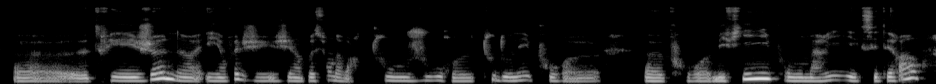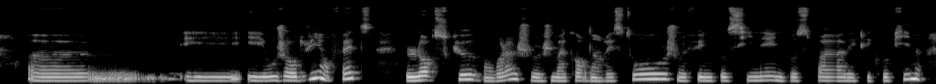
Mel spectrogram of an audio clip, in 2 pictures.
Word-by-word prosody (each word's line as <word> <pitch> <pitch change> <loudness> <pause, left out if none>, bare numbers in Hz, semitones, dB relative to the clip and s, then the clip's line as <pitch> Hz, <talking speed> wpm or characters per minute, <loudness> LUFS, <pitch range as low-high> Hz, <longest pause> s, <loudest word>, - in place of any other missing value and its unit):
heu, 140 - -4
très 165 -2 0
jeune 230 -4 +4
et 160 -1 -3
en - - -6
fait, 245 +7 -3
j'ai 165 -5 -7
j'ai 155 +1 -6
l'impression 165 +5 -6
d'avoir 155 -5 -9 0.2
toujours, 175 +1 -5
heu, 155 0 -6
tout 215 - -10
donné 180 +2 -3
pour, 160 -3 -6
heu 145 +1 -9 0.5
heu, 150 -2 -2 0.2
pour 155 -1 -7
mes 80 0 +1
filles, 260 - +9
pour 170 - -4
mon 160 0 +1
mari 165 +6 -3
et 170 -2 +1
cetera, 175 - -1 0.5
heu, 170 +10 0 0.4
et 170 -1 0
et 175 -1 +4
aujourd'hui 185 +9 +4
en - - +2
fait 275 +3 -1 0.3
lorsque 200 +5 +4 0.2
bon 155 - -2
voilà 190 +9 0
je 170 -8 -2
je 170 +2 -3
m'accorde 165 +1 -2
un 155 - 0
resto, 235 +10 +3
je 235 - -5
me 165 - 0
fais 165 - -3
une 165 0 +1
pause 170 0 -2
ciné, 185 +2 -2
une 175 -3 -2
pause 165 0 -4
spa 175 -2 -6
avec 165 -1 -3
les 165 - -7
copines, 235 +11 +2
170 Hz, 165 wpm, -23 LUFS, 160-190 Hz, 0.5 s, filles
